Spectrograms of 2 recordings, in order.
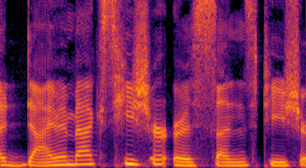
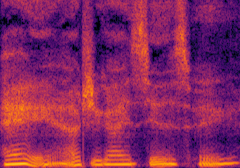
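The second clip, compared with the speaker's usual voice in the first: fake sexy voice that sounds sick; 4 semitones higher than usual. Joining a sick co-host by faking her voice: put-on sexy sick voice. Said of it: "the rest of us should do sexy sick voice".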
